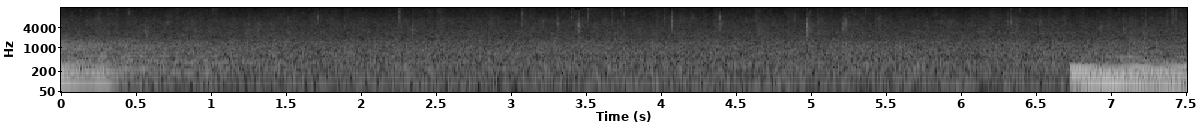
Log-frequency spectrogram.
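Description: Steady rain falling, with scattered drops ticking through it. A slowed, muffled, bass-heavy song fades out at the start, and the next one cuts in suddenly about a second before the end.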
